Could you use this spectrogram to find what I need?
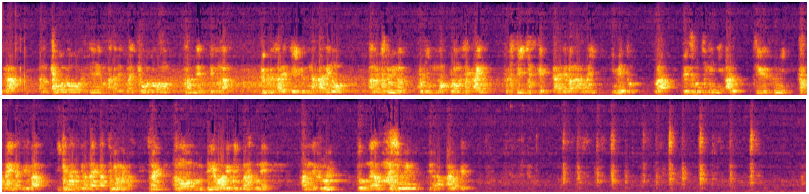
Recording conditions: background noise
